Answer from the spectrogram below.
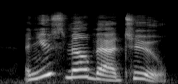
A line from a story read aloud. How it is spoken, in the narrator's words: Blake still shouting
